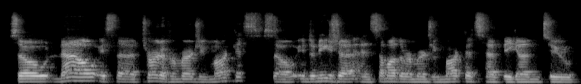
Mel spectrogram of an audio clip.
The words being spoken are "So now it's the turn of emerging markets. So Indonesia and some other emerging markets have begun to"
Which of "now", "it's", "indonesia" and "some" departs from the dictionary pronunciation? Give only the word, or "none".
none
